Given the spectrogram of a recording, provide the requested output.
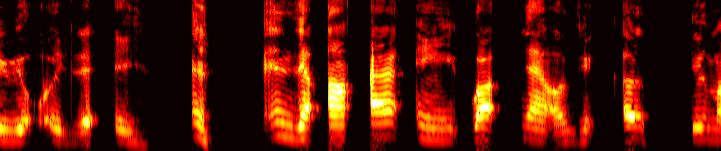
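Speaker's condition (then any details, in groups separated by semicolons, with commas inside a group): Cerebral palsy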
